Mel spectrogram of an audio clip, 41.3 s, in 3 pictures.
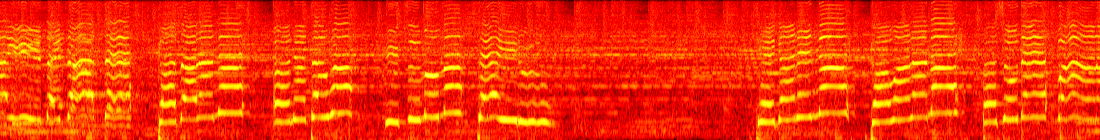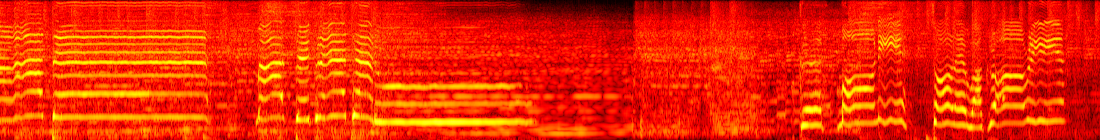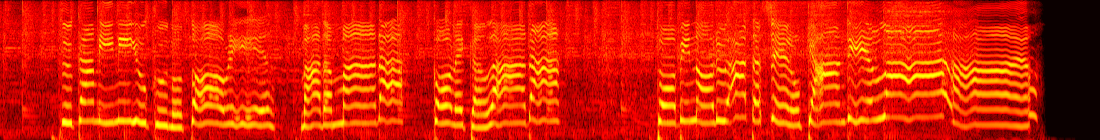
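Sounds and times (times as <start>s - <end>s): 
a cappella singing: 0.0s - 7.2s, 9.4s - 20.5s, 23.8s - 27.1s, 28.2s - 34.5s, 35.7s - 40.4s.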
